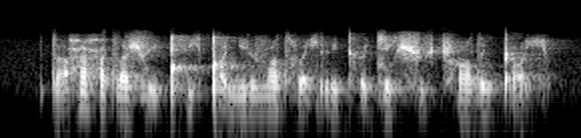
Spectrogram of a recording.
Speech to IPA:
ta̰ħi ħʌtlɑʃzḭǃʰiç ǃɑ̰ʎjʏvɑ tʰlɑ̰çrikʰə̰t͡ɕaç ʂʏçʈ͡ʂʰɔdˤʉʎ kʼɑ̰ç

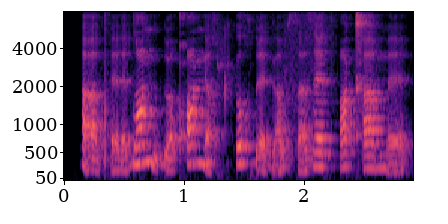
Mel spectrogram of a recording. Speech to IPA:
a̰tʼɛ̰ ɾɛ̰dɑŋṵ ɗṵqʼɑ ŋɛ̰χ t͡ʃʼuχɗɛ̰ɡa̰v sa̰zɛt͡sʼɑ kʼa mɛ̰

